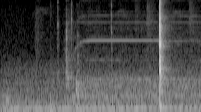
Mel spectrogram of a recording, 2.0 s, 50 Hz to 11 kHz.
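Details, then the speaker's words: Indian Roadmaster motorcycle with no crank and no start, starter replaced five months earlier: one hard click when the start button is pressed, then no cranking. The meter shows 0 volts at the starter-side post, confirming a failed starter solenoid. "we have 0 volts. But that solenoid is clicking hard. So, we have confirmed that that solenoid has failed."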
